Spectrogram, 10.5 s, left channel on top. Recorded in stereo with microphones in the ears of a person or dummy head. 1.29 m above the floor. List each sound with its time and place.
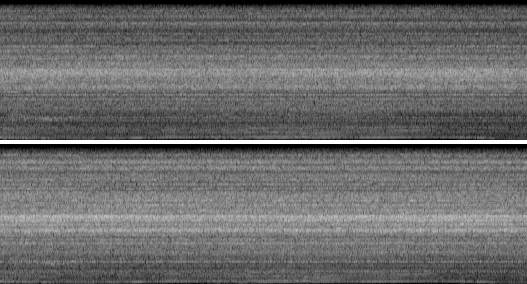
0.0 s running water: 20° right (ahead or behind), 1.1 m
